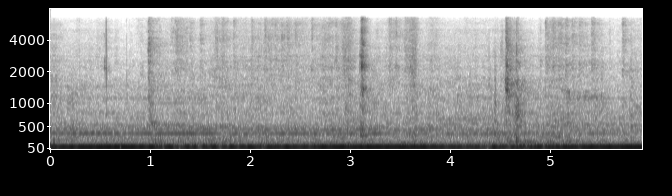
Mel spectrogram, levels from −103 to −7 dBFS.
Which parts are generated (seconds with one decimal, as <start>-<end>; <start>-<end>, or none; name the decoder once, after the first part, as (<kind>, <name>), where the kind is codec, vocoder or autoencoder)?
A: 0.0-0.7 (codec, DAC); 1.6-5.1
